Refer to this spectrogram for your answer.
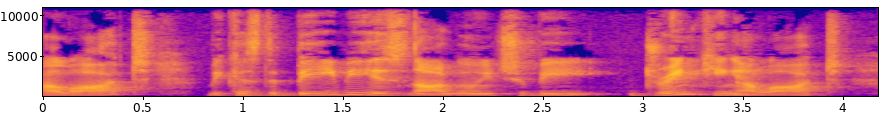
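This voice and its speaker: A woman with a Portuguese accent speaks at a fairly slow pace. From Brazil. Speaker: vlogger and singer-songwriter. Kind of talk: casual vlog talk to camera. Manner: halting, searching for words.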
